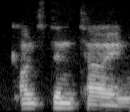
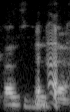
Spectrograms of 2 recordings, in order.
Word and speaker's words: Constantine: is it Constantine or Constantine? – Mm. – Constantine rhymes with swine.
